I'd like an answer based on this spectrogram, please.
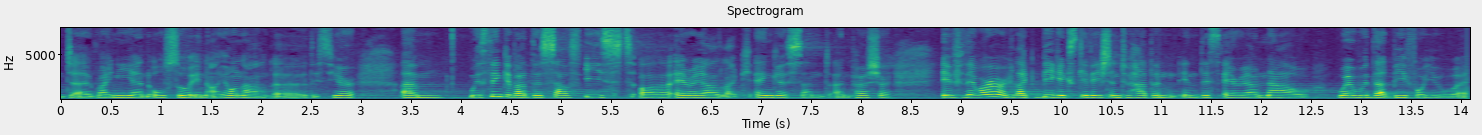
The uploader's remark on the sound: That discussion takes place in front of a student audience at the University of Glasgow, many of them studying this topic.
